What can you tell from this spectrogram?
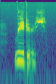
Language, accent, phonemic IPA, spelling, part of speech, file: English, US, /ˈɹidɚz/, readers, noun, En-us-readers.ogg
- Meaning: 1. plural of reader 2. Reading glasses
